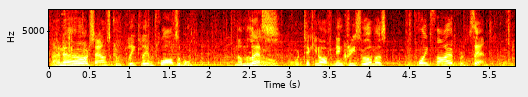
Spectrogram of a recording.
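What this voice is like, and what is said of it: Bad fake English accent. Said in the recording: “Doing the worst English accent. It's a horrible accent. ... it's bad. It's very bad. ... He's never done that accent before. ... I think he's faking that.”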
